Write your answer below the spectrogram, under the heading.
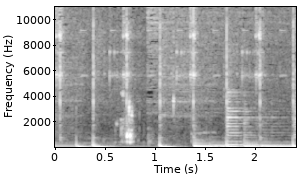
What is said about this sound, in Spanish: ¿qué estáis tragando, weón? ¿Quién está tragando, eh? Te escuché, te escuché el gloop. ¿Escuchaste mi gloop? Hoy siempre se escucha mi gloop, no entiendo. Escuché tu, escuché tu gloop, weón.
